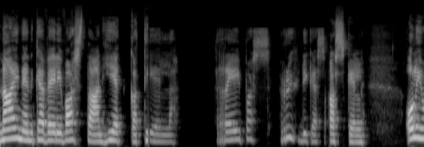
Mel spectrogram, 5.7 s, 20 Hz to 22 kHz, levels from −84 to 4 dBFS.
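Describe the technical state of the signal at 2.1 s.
At 2.1 s the recording's input has likely switched to a poorer device, a fault that runs from 1.98 to 4.40 s. The new capture path passes nothing above 9.6 kHz, so the speech loses its top end and turns duller. It also arrives roughly 10 dB quieter and carries a faint new noise floor of its own, well below the speech. A brief 20 ms silence marks the switch at 1.98 s.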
